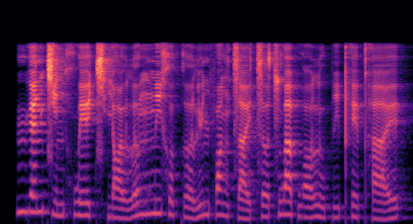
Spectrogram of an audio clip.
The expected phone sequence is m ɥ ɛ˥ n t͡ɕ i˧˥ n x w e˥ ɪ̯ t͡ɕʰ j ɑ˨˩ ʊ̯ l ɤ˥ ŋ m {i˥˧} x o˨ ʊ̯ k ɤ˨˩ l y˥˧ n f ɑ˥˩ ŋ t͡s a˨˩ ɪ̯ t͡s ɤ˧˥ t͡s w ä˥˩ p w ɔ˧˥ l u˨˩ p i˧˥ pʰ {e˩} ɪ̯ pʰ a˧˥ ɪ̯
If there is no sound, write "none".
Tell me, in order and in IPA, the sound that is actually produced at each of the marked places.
i˥, e˧

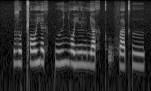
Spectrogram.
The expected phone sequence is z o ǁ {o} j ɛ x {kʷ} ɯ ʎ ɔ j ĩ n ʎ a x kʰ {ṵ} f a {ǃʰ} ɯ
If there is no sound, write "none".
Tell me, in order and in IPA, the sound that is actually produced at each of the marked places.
ɔ, kʷ, ṵ, kʰ

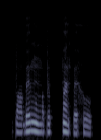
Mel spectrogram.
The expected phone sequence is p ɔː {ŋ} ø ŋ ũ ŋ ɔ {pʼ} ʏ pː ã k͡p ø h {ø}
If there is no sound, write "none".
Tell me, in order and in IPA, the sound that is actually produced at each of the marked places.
ɠ, p, u

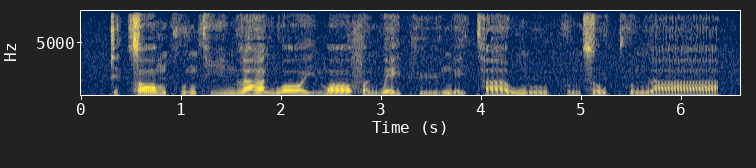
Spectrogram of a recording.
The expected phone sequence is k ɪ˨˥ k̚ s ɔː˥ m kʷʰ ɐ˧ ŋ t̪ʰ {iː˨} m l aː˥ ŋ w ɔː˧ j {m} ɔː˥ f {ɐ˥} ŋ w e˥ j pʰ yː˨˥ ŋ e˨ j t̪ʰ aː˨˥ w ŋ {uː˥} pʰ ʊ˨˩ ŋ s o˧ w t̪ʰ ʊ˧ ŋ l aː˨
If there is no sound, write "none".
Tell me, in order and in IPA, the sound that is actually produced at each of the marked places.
iː˨, m, ɐ˨˩, uː˨

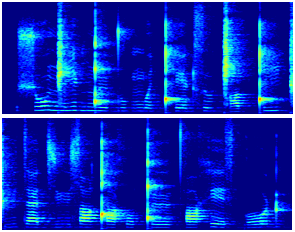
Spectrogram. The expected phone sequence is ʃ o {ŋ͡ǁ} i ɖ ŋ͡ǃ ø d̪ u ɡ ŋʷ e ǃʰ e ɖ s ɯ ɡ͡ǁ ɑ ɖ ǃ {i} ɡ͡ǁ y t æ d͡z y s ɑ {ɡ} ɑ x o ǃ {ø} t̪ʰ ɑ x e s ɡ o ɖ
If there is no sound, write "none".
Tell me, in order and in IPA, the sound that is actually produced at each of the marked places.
ŋ͡ǁ, i, ǃ, ø

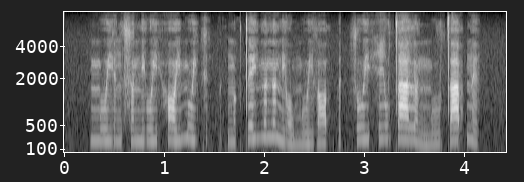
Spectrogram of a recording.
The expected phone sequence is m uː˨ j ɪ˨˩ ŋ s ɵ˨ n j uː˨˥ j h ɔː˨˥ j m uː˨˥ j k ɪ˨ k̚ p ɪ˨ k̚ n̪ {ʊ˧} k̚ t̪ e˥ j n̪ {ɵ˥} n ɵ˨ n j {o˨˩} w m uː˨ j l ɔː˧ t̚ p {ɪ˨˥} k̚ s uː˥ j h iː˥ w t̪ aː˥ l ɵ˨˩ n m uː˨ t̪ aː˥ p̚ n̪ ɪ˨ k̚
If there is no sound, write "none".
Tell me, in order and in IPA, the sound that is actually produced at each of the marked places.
ʊ˧, ɵ˥, o˨˩, ɪ˧

